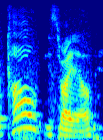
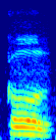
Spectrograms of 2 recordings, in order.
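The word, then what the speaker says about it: כל: is over here so when you have a comet's and it's in a closed unaccented syllable then that means it's an o sound it's like oh so it's not el cal but in this case it's el cole israel although he wouldn't accent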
